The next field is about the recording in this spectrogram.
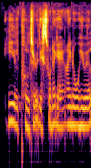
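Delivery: normal talking voice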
